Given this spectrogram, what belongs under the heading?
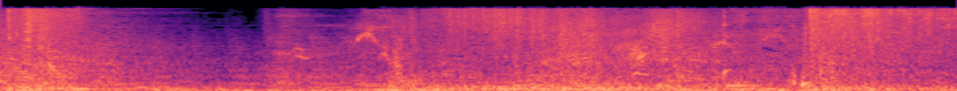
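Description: An Incendio fire spell cast in a Harry Potter video game gives a loud, continuous roaring whoosh of flame with crackling bursts, dense and sustained throughout.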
